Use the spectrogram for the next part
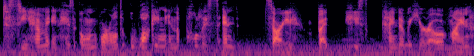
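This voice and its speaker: An enthusiastic young researcher in a game cutscene, eager and gushing about history. Her voice is very bright yet pitched slightly low. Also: measured pace, a little hiss or hum, rough recording. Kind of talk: video game cutscene acting.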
